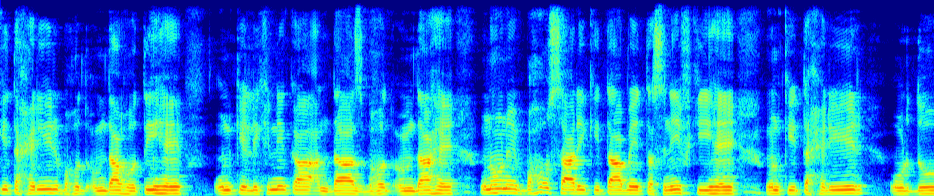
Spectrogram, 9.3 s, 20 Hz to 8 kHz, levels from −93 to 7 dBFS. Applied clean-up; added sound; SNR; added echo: none; none; none; none.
